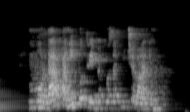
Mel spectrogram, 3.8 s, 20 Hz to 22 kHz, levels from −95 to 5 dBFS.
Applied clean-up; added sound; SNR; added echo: classical method WPE with log-MMSE.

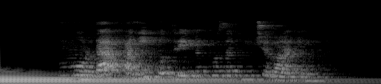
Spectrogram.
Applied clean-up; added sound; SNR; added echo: none; Bass guitar; -4 dB; reverberation time 0.8 s.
